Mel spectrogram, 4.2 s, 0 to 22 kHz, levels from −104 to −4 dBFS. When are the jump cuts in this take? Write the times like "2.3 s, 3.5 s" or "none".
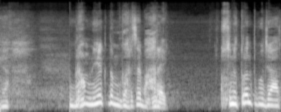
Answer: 1.1 s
